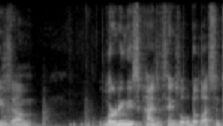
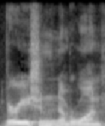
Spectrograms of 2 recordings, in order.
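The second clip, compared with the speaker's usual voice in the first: announcing; 6 semitones higher, 11 dB louder than usual. Real, not acted. Announcing the variation.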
